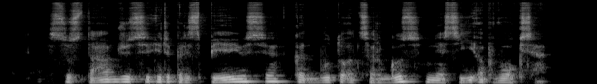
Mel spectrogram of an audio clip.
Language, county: Lithuanian, Šiauliai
